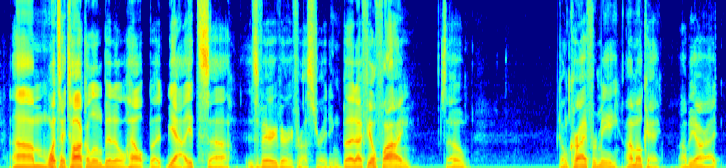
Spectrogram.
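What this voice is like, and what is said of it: Hoarse voice. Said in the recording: “I don't sound great. ... Now I'm getting hoarse.”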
